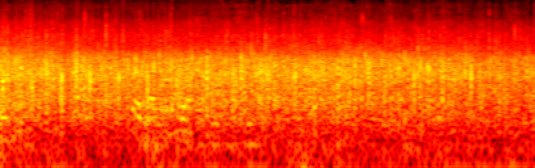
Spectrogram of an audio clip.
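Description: Steady, dense audience applause filling a lecture hall, loud and continuous throughout with no pauses.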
